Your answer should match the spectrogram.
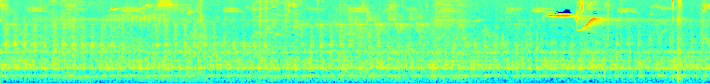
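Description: A faint, steady low hum throughout, with a few small-bird chirps high above it. About eight and a half seconds in comes a short call that sweeps downward.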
